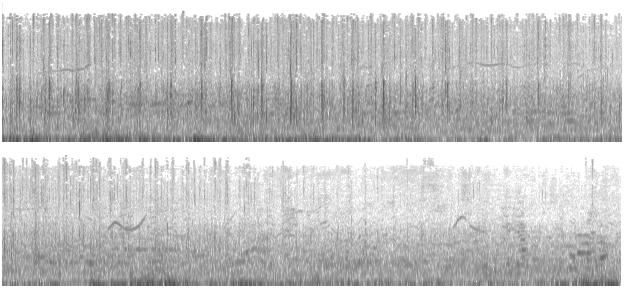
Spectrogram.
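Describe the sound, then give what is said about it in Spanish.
A crowd at a Passion of Christ reenactment applauds steadily after Jesus has died and is about to be taken down from the cross, many hands clapping in a dense, unbroken patter that stays loud throughout, with murmuring voices mixed underneath. “Jesús el Cristo ha muerto, su madre María ha dado el permiso para que lo bajen de la cruz, y en este momento se escucha el aplauso de la concurrencia.”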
